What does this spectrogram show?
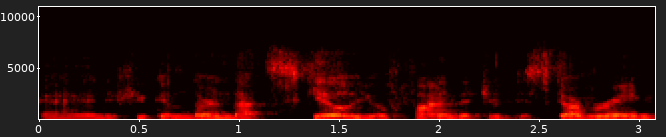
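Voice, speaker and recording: A man at a medium pitch and moderate pace, with a plain, everyday voice. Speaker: photographer and magazine publisher; guest. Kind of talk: casual interview. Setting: video call. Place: home room. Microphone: video call.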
